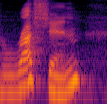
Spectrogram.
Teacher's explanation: the S Sound by itself disappears and gets taken over by the sh sound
